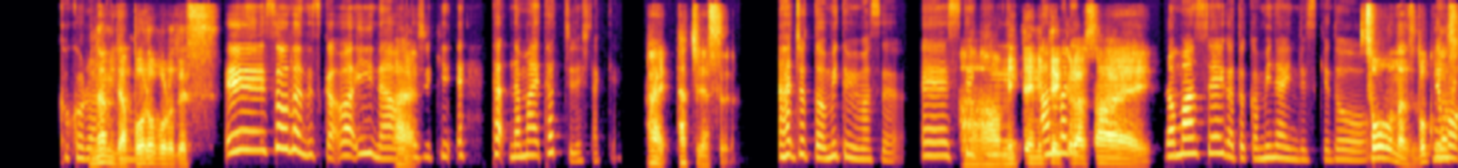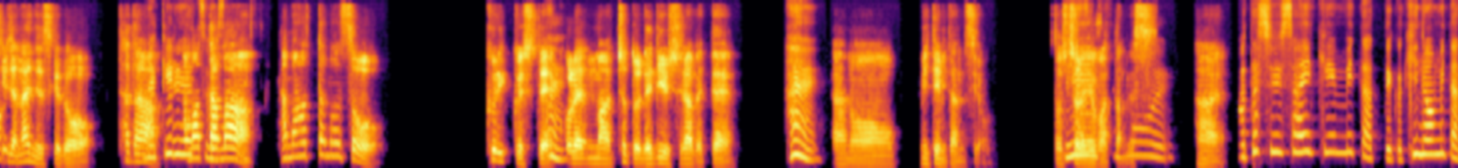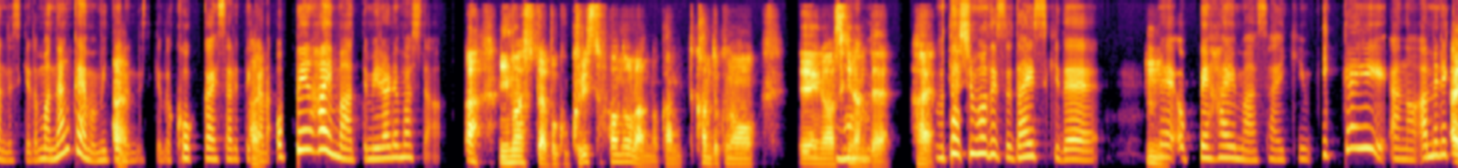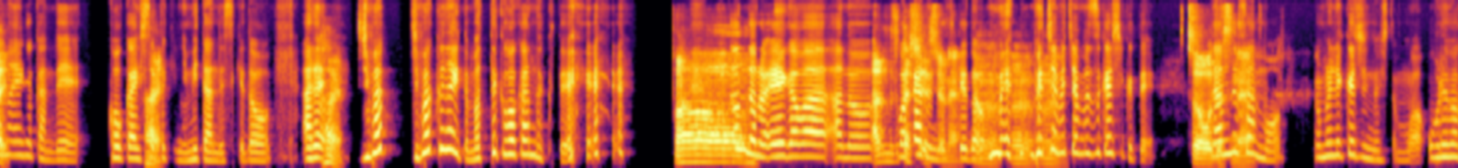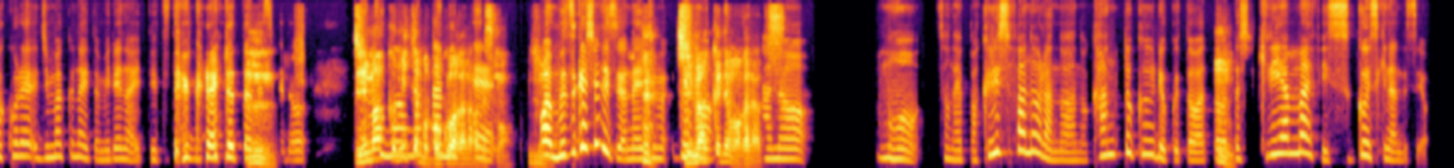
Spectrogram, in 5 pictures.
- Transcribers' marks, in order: other background noise; tapping; laughing while speaking: "分かんなくて"; laugh; laughing while speaking: "言ってたぐらい"; chuckle
- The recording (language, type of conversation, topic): Japanese, unstructured, 最近観た映画の中で、特に印象に残っている作品は何ですか？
